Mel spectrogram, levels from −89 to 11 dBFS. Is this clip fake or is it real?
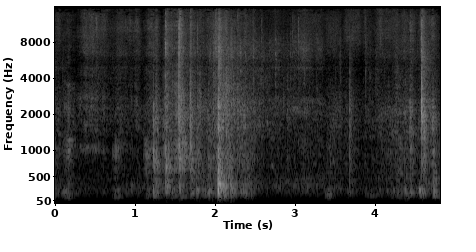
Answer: real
